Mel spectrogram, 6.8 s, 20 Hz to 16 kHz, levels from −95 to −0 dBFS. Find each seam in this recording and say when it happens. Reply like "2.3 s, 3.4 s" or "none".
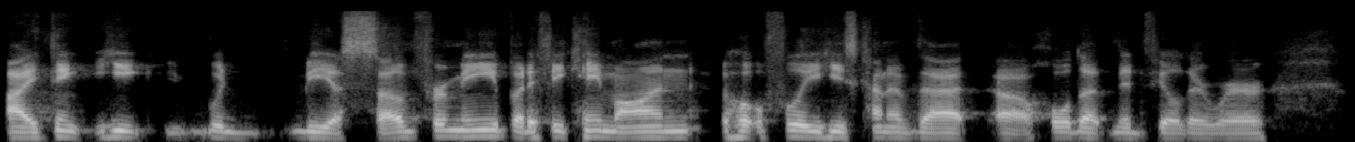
none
